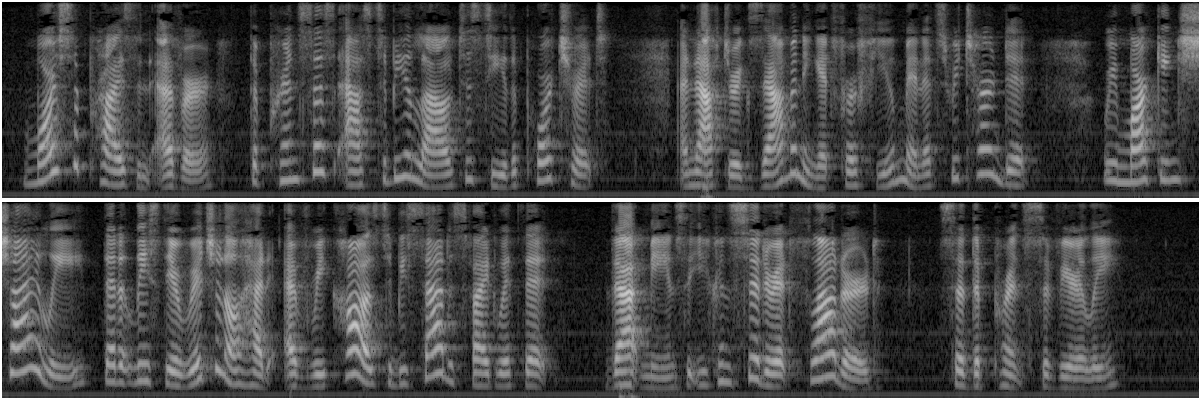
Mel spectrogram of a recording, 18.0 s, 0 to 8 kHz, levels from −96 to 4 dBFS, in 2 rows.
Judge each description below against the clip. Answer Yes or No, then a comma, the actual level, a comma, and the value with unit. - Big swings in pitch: Yes, wide, 7.9 semitones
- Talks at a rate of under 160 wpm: No, average, 165 wpm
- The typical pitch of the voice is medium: No, high, 215 Hz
